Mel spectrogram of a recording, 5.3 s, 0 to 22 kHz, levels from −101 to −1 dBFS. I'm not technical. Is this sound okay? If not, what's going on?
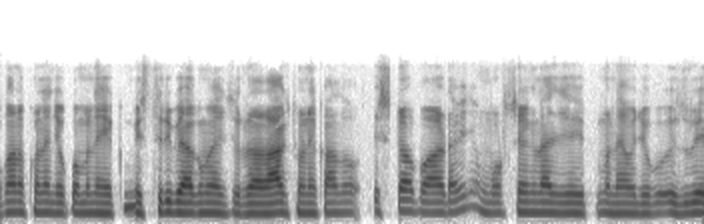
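Yes, no faults here.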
